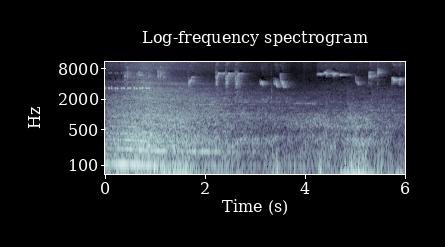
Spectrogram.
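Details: A lively Van Hasselt's sunbird gives high, thin, clipped notes and short sliding phrases, repeated several times per second. A loud broad rushing noise and a low drone run underneath throughout.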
